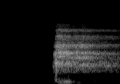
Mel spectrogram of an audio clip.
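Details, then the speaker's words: Vocal imitation of the early diastolic murmur of aortic regurgitation: a breathy, aspirative, fading decrescendo whoosh, likened to liquid running down the esophagus. It does not coincide with the pulse wave. "Igualito suena el soplo diastólico ahora. Entonces, el soplo aspirativo indecrescendo es así suena."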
